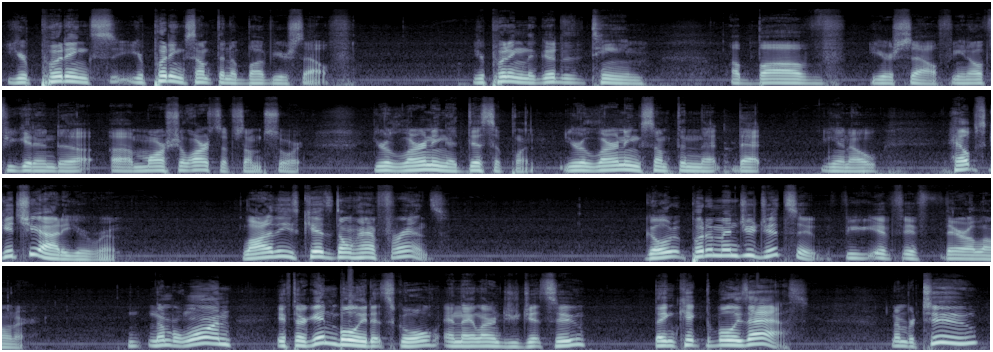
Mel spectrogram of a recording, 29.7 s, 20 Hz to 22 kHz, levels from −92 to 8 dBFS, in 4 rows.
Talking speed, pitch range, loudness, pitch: 180 wpm, 120-175 Hz, -17 LUFS, 145 Hz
